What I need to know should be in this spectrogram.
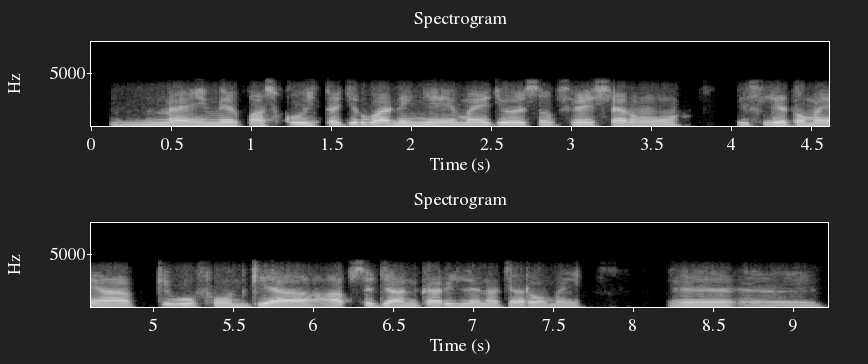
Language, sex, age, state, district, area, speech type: Urdu, male, 30-45, Telangana, Hyderabad, urban, conversation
